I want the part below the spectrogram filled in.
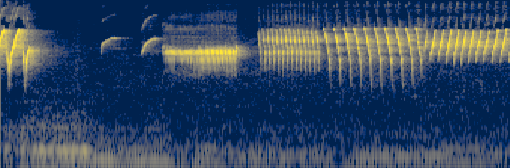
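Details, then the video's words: Many canaries join in after music plays: an opening burst, scattered upslurred whistles, a bright steady roll, then long fast buzzy trills repeated rapidly to the end. "muitos canários cantam junto depois de ouvir essa música"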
